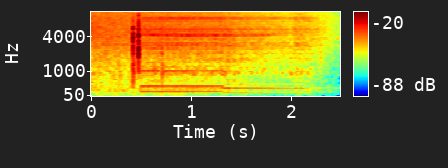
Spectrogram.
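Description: Near silence, with a couple of faint clicks about half a second in and a faint low hum that steps down in pitch a little after halfway.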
